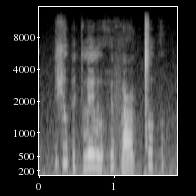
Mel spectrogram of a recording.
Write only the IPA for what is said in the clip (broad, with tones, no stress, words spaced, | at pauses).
ʃɤ˥pe˩k lɛ˦lɤ˨hʏ˦ fə˩ʕʏ˩k ǀɤ˥k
